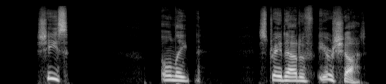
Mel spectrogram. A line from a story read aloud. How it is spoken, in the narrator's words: faltered Jane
